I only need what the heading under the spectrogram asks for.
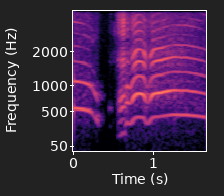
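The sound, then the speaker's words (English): A human voice mimics a sad, mournful howl: a short falling wail, a brief break, then a long, loud, wavering cry held steady to the end, with no other sounds. “Oh, that sad little swollen tooth hyper sloth howl.”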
